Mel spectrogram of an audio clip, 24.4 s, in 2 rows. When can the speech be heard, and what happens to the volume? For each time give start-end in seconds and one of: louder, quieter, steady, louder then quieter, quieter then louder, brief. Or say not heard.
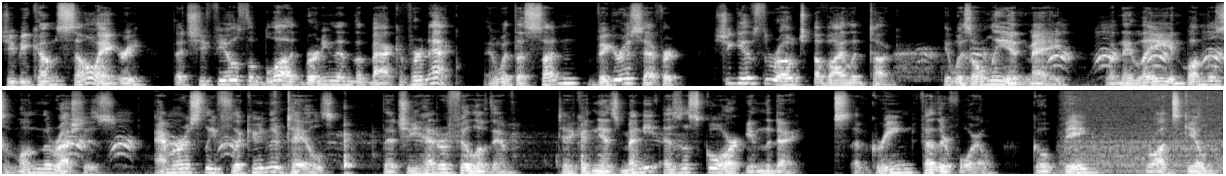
0.0-24.3 steady.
